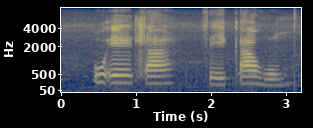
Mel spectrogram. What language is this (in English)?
Southern Sotho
